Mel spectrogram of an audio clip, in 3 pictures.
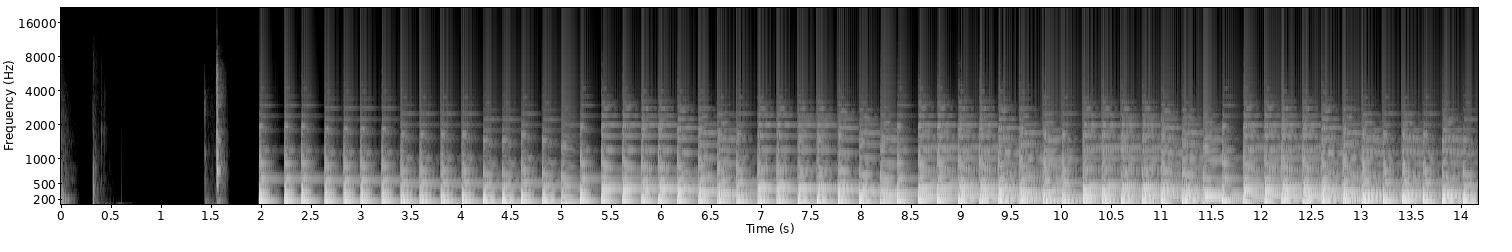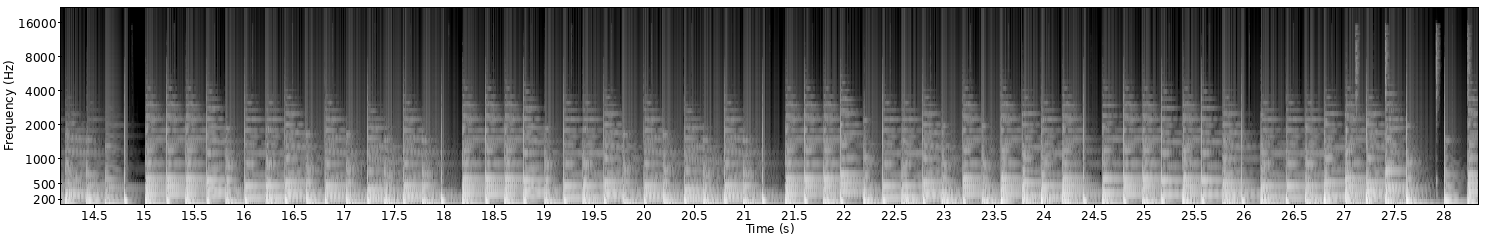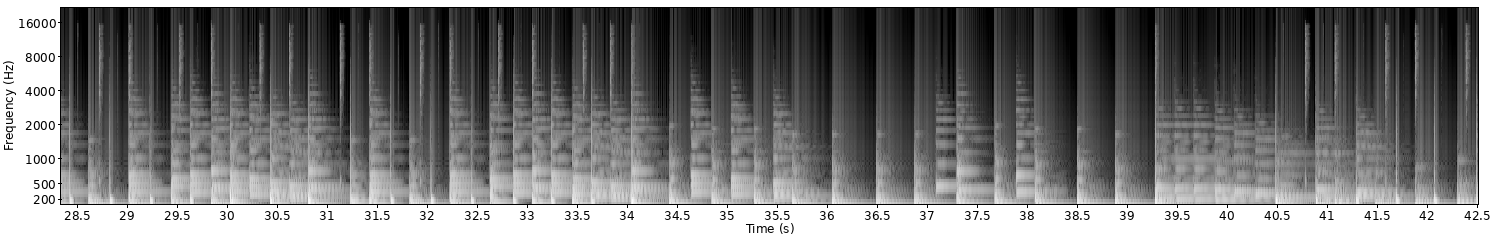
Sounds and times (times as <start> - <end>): Music: 2.0 - 42.5.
